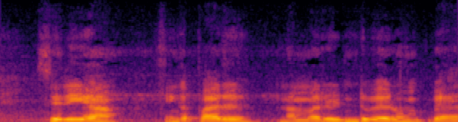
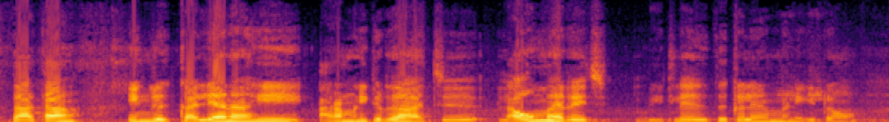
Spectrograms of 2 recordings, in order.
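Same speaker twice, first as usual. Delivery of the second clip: normal talking voice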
